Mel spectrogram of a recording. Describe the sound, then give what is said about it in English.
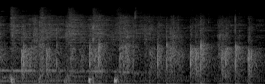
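A quick, steady run of hand claps, over a dozen sharp slaps in an even rhythm at moderate loudness, with no one speaking over them. “What a hand clap of plays. Hand clap.”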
